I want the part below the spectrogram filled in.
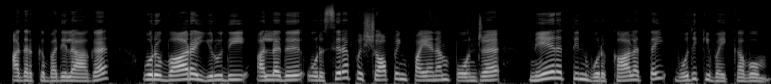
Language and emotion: Tamil, neutral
